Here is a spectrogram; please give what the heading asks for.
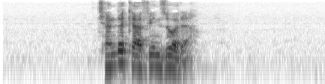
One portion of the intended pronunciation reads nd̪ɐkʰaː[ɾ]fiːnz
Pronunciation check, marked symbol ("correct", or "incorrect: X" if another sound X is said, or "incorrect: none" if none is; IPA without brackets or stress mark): incorrect: none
